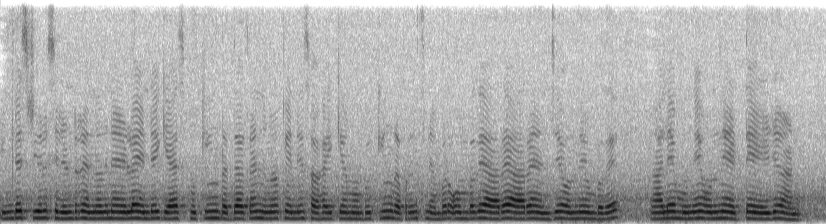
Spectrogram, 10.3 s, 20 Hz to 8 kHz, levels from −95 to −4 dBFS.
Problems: constant background noise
